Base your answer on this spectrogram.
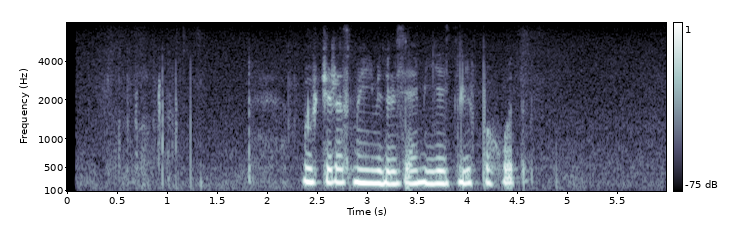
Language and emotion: Russian, neutral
